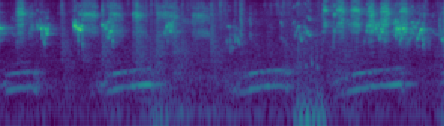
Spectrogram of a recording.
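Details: Sharp, squeaky lovebird chirps come in uneven clusters, with low dove coos repeating in the background.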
